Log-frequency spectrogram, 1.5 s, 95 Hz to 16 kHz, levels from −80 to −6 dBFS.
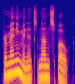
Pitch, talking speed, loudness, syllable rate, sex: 150 Hz, 200 wpm, -18 LUFS, 6.1 syllables/s, male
